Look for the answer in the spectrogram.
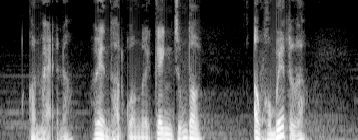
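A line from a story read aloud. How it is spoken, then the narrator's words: Tired snapping. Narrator (Vietnamese): Tôi mệt lên gắt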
